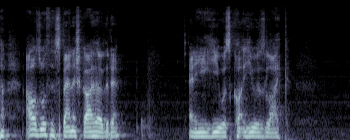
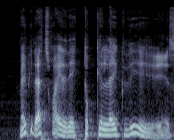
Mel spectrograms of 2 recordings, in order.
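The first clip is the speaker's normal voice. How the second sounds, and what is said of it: Mock French accent. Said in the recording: “I don't know if that was a French accent, but you know the accent they've got.”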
